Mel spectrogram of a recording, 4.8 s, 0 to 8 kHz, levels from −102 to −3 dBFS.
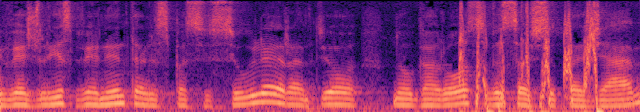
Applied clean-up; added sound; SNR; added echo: none; Scratching (performance technique); 2 dB; none.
